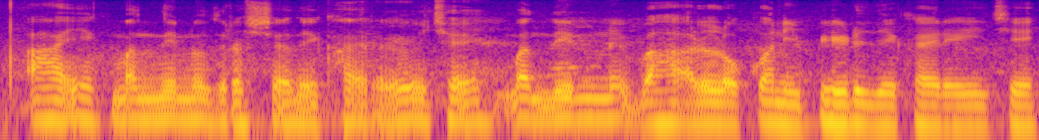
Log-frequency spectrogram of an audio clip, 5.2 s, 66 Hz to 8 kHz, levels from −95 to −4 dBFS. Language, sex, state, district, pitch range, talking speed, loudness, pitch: Gujarati, male, Gujarat, Gandhinagar, 70-110 Hz, 160 wpm, -17 LUFS, 105 Hz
